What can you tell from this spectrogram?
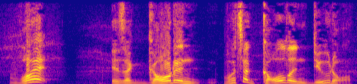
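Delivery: confused, high-pitched question; what on earth is that; baffled question. Retold or imitated. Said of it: "And I said".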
